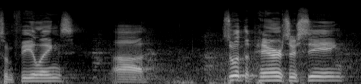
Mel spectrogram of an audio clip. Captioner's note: laughing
